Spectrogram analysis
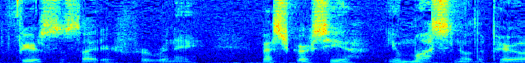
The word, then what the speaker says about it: Garcia: you the great Garcia or is it Garcia it's Garcia because there's no Accent on the eye you fought for Rene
